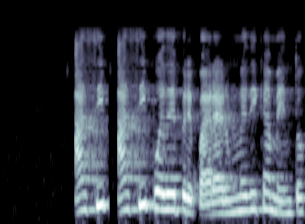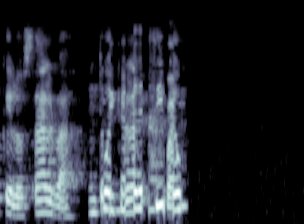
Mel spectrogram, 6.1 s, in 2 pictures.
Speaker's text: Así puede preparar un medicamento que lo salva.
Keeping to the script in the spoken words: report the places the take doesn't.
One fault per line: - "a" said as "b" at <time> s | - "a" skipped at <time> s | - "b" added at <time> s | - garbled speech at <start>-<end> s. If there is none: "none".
- "así" added at 1.2 s
- garbled speech at 3.9-4.9 s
